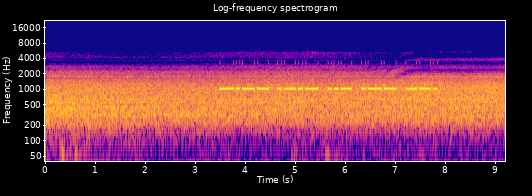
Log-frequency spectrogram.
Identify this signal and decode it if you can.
Morse code (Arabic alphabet), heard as a keyed tone, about 17 wpm, 1040 Hz, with street noise. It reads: ظعطوغ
